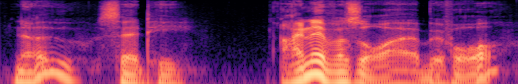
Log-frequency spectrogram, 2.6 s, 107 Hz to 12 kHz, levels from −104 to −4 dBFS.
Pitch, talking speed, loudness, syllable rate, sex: 110 Hz, 185 wpm, -21 LUFS, 5.6 syllables/s, male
